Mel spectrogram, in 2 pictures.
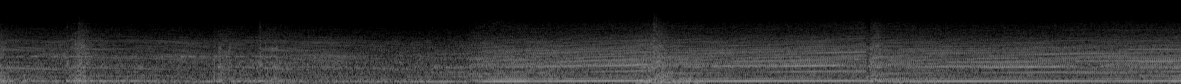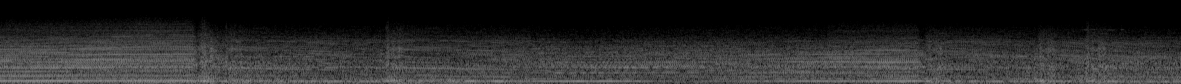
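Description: A racing car engine roars, rising and falling as gears shift.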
